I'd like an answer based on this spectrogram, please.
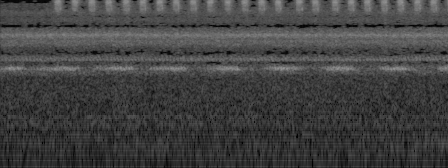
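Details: Evening crickets heard from a deck where a chihuahua puppy rests; short pulsed chirps recur about every half second above a broad low hum of ambient noise.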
